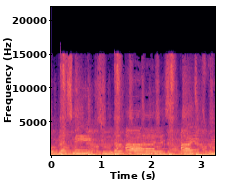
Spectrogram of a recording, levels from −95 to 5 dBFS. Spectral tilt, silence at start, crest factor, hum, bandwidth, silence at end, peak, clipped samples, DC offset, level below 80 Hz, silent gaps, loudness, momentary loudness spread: -5.5 dB/octave; 0 s; 12 dB; none; 15.5 kHz; 0 s; 0 dBFS; under 0.1%; under 0.1%; -16 dBFS; none; -13 LUFS; 2 LU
